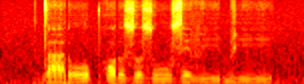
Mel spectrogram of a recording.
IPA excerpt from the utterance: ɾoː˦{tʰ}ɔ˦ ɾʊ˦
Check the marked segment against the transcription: incorrect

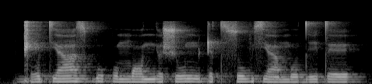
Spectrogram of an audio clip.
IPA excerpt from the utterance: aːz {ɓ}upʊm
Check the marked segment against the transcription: correct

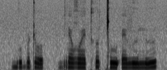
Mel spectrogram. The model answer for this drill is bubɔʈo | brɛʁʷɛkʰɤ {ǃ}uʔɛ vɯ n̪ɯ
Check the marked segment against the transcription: incorrect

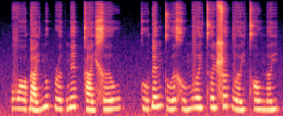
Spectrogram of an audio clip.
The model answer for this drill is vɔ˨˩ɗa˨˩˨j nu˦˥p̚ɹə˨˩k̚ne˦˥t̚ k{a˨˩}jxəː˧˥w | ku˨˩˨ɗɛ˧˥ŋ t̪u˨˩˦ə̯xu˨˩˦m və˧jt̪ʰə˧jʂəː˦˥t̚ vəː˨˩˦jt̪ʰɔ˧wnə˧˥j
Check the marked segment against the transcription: correct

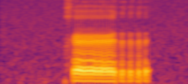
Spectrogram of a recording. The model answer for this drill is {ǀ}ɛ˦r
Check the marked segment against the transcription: incorrect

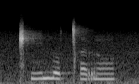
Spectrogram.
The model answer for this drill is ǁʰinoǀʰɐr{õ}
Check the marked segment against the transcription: correct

